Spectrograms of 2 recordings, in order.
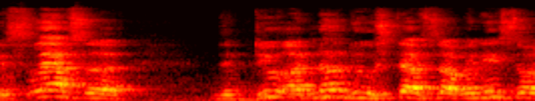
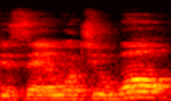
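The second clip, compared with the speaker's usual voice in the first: ordinary talk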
